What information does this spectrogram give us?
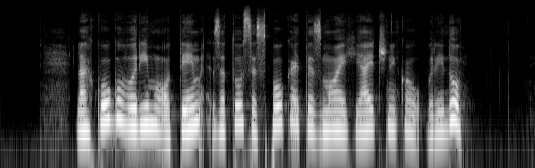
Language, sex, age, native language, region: Slovenian, female, 60+, Slovenian, Savinja region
